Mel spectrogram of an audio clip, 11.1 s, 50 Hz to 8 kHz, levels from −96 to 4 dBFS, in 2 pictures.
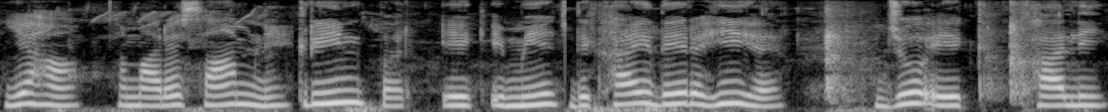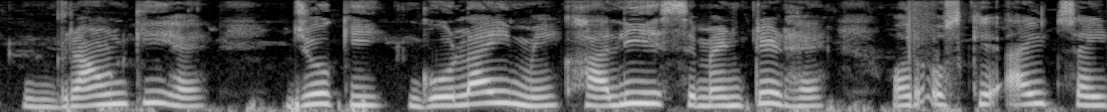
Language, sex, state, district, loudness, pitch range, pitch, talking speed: Hindi, female, Jharkhand, Sahebganj, -20 LUFS, 230-270 Hz, 240 Hz, 150 wpm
